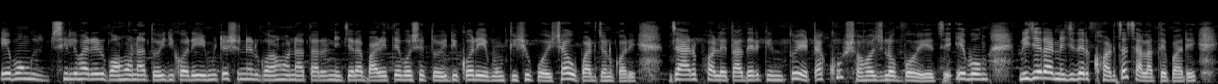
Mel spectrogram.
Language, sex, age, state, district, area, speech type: Bengali, female, 60+, West Bengal, Paschim Medinipur, rural, spontaneous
